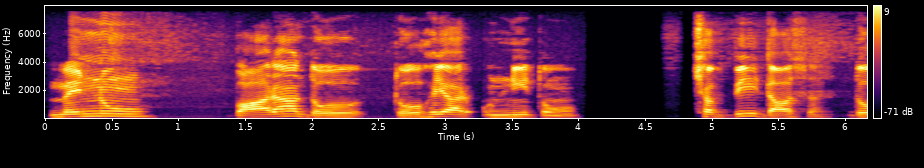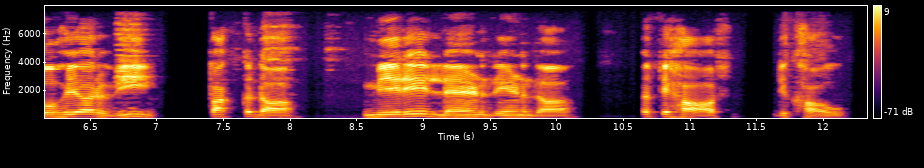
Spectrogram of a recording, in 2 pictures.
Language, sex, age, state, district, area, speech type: Punjabi, male, 30-45, Punjab, Barnala, urban, read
